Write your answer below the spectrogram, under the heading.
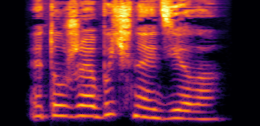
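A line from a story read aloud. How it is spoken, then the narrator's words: Tired smile. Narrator (Russian): устало улыбнулась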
